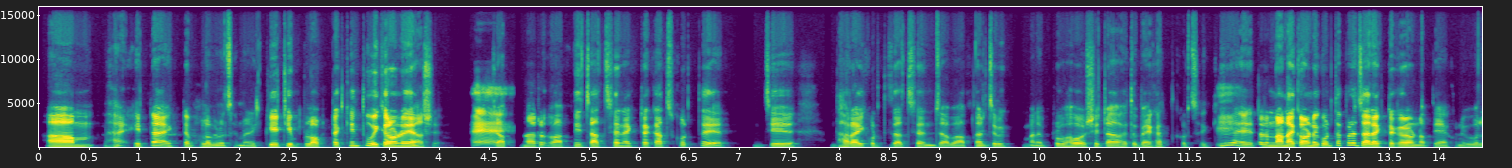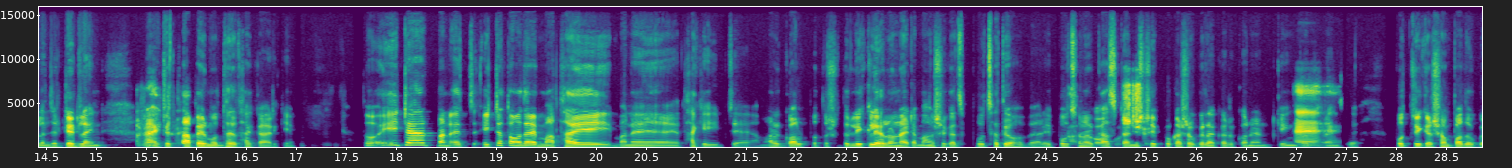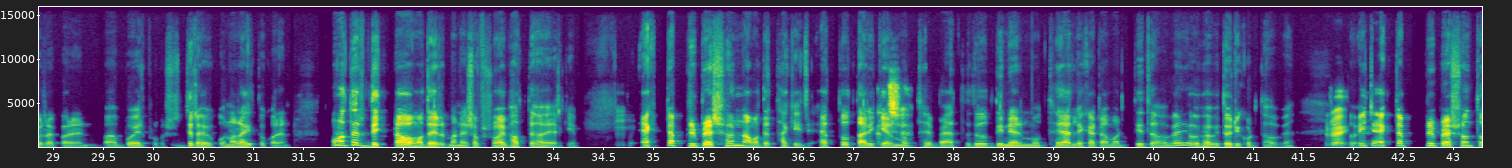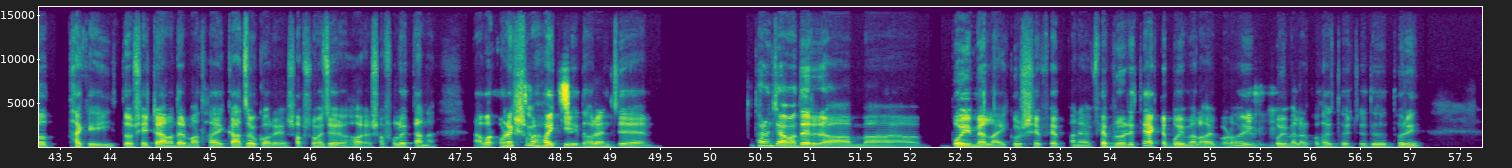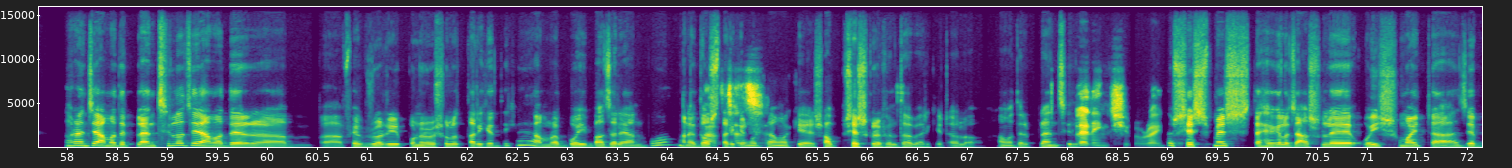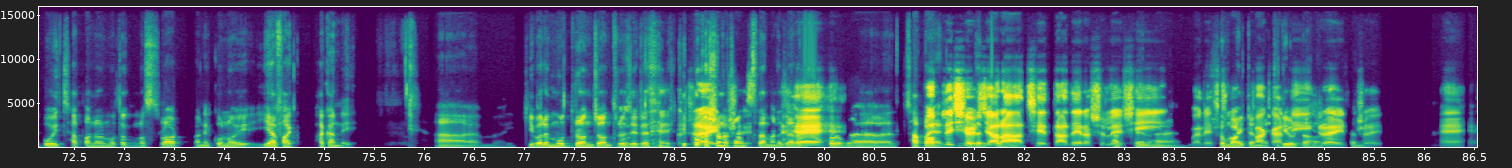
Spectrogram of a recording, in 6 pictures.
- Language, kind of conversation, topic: Bengali, podcast, সৃজনশীলতার বাধা কাটাতে আপনার কৌশল কী?
- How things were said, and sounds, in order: other background noise; in English: "creative block"; drawn out: "মাথাই মানে"; in English: "slot"; in English: "slot"; in English: "schedule"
